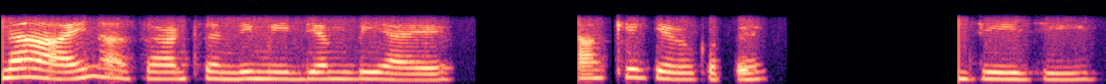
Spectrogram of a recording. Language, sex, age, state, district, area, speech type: Sindhi, female, 18-30, Maharashtra, Thane, urban, conversation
